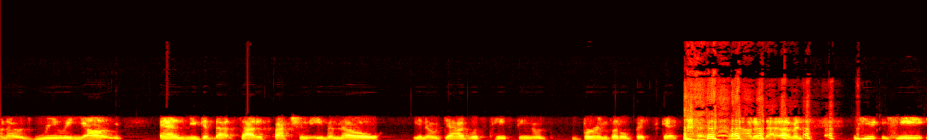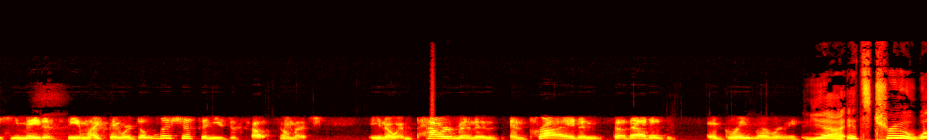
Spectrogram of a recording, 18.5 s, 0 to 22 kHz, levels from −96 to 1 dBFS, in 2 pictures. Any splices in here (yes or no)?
no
